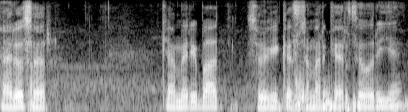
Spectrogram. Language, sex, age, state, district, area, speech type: Urdu, male, 18-30, Delhi, South Delhi, urban, spontaneous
